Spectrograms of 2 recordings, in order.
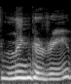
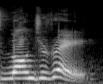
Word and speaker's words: lingerie: Well, though, if you look at the spelling, it's kind of lingerie. That's how people tend to pronounce it. But that's incorrect. The correct pronunciation is lingerie.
